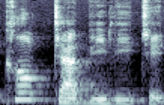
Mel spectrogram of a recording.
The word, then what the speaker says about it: comptabilité: La comptabilité, comptabilité, don't pronounce the P, comptabilité, has an accent on the end, so you have to do something with the E at the end, comptabilité, comptabilité.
